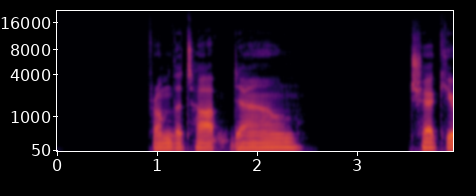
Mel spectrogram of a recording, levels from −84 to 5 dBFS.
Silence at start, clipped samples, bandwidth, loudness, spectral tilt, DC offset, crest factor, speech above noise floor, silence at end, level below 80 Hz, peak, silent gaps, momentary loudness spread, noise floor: 0.9 s; under 0.1%; 18.5 kHz; -33 LUFS; -4.5 dB/octave; under 0.1%; 20 dB; over 59 dB; 0 s; -60 dBFS; -14 dBFS; 2.63-3.52 s; 7 LU; under -90 dBFS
